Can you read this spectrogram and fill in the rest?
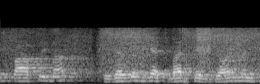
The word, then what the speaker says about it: Fatima: I must pronounce it properly, Fatima.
